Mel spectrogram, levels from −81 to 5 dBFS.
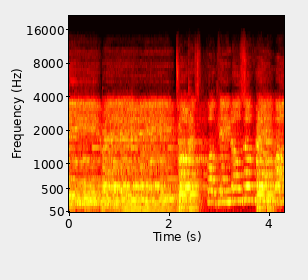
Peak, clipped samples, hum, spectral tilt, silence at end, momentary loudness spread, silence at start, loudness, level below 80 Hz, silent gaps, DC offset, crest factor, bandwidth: -2 dBFS; under 0.1%; none; -5.5 dB/octave; 0 s; 5 LU; 0 s; -16 LUFS; -42 dBFS; none; under 0.1%; 14 dB; 14 kHz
